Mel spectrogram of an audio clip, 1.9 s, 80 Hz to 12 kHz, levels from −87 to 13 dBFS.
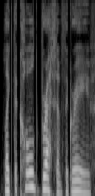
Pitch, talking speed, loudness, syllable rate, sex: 190 Hz, 220 wpm, -19 LUFS, 4.7 syllables/s, female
